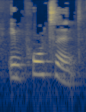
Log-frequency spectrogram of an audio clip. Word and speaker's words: important: Câu thứ hai chúng ta có tính từ important, quan trọng, trọng âm thứ hai, important.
